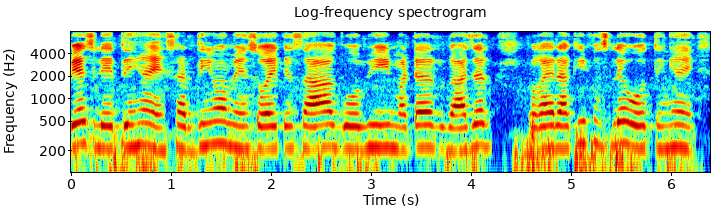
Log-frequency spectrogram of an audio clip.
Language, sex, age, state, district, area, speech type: Urdu, female, 30-45, Uttar Pradesh, Shahjahanpur, urban, spontaneous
